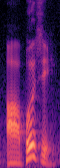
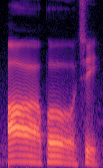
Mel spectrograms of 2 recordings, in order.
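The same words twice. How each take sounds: First: The stress is on the second syllable. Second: All three syllables have equal stress. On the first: The speaker calls it wrong. "두 번째 줬습니다. 강세를" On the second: The speaker calls it right. "똑같은 세 개의 음절로 되어 있죠"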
